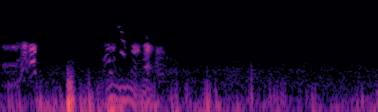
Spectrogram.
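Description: A hyena gives two short, nasal, wavering calls close together, with soft thumps and background noise.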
